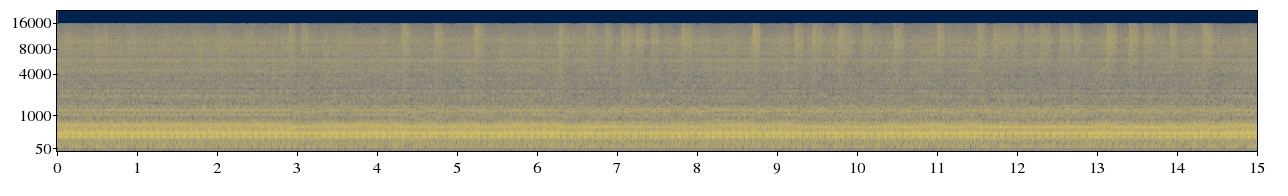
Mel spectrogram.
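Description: Airbrush compressor running with a steady hum while a Badger 200 single-action airbrush hisses air and paint, the hiss coming in short spurts from about three seconds in as the trigger is worked.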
